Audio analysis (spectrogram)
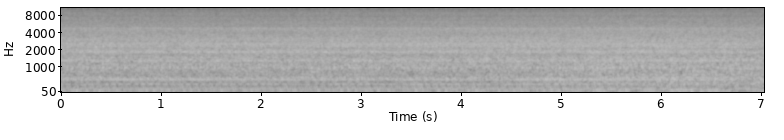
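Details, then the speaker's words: DeLorean manual, after CO adjustment and fans confirmed working: steady even idle stuck fast around 800–900 rpm, never dropping; too high for a manual, cause unknown, owner wonders about idle circuit. "Alright, so the CO is adjusted. It's idling kind of high. It's like, I don't know, 800, 900 RPM. It should be much lower than that."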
